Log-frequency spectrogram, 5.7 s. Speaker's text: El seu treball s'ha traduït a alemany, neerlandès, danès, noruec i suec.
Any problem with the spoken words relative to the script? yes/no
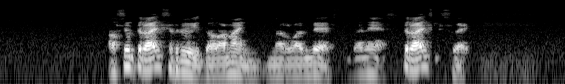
yes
